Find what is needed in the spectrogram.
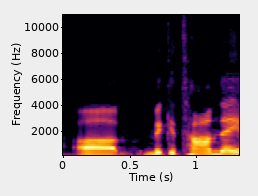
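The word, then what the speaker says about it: McAtamney: If you guys think, out of an abundance of caution, they could have elevated Mikatamne, and that is, by the way, how you pronounce the last name.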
